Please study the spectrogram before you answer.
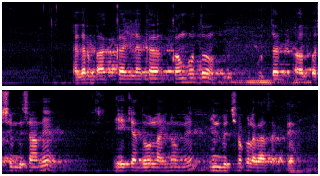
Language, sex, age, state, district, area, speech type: Hindi, male, 45-60, Uttar Pradesh, Varanasi, rural, spontaneous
